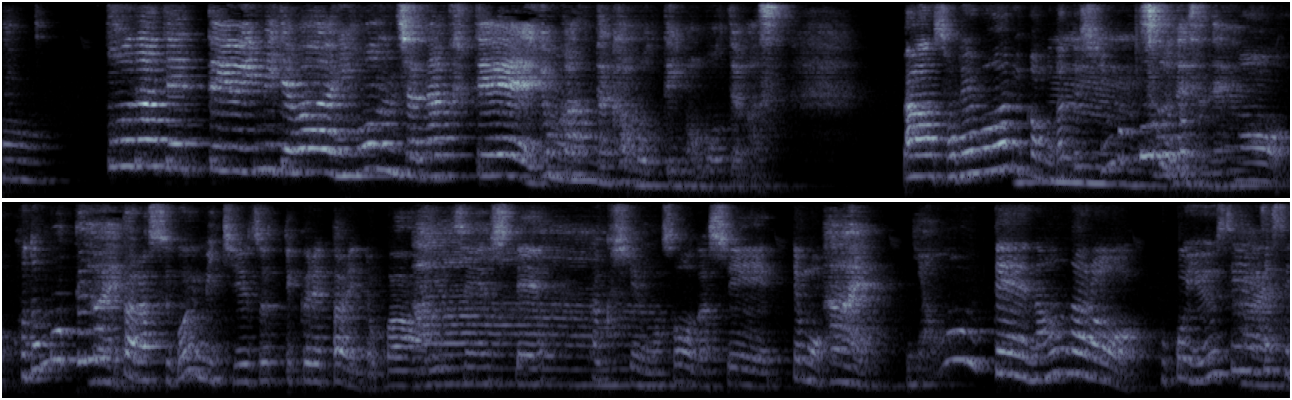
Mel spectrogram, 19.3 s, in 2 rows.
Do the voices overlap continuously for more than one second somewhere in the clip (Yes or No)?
Yes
